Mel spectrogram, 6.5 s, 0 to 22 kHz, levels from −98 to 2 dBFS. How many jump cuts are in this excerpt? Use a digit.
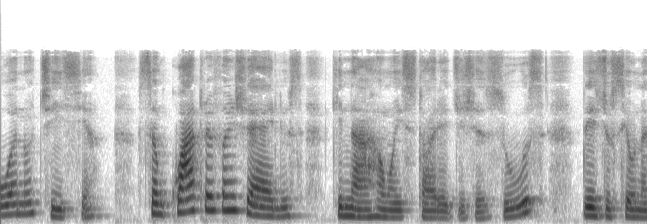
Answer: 1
